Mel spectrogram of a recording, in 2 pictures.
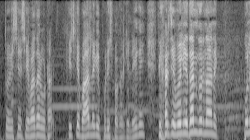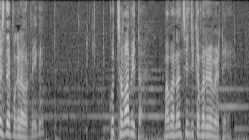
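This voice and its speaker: Over faint background music, a man with a high, gravelly yet slightly mellow voice speaks briskly. He is a Sikh preacher giving katha, narrating a story with fervor. Again and again he calls on the congregation to answer, often leading them in "dhan guru nanak" in this call-and-response sermon.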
